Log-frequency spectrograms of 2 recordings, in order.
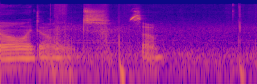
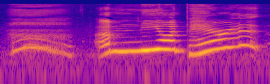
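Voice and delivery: very slow, high, loud astonished cry; gasp, then shout it out in awe; 9 semitones higher, 10 dB louder, much slower than usual. Real, not acted. Shocked by a neon parrot offer, slow loud high gasp.

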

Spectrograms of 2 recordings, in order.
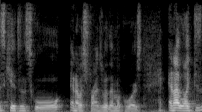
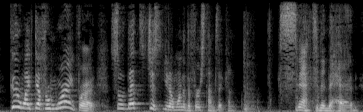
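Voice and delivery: ordinary delivery

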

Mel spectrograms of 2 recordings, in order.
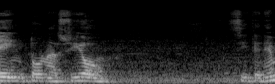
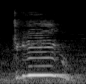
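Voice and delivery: high-pitched starter-motor squeal; imitated starter crank; 14 semitones higher than usual. Shown as a demonstration. Mechanic showing repeated tries to start a car, imitated starter noise.

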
